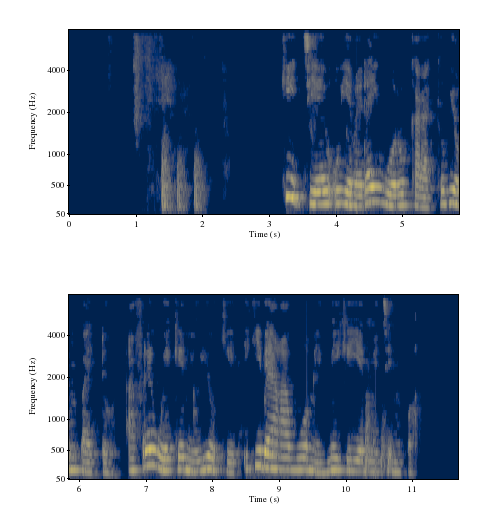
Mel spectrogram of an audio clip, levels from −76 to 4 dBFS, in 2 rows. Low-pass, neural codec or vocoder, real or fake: 7.2 kHz; none; real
